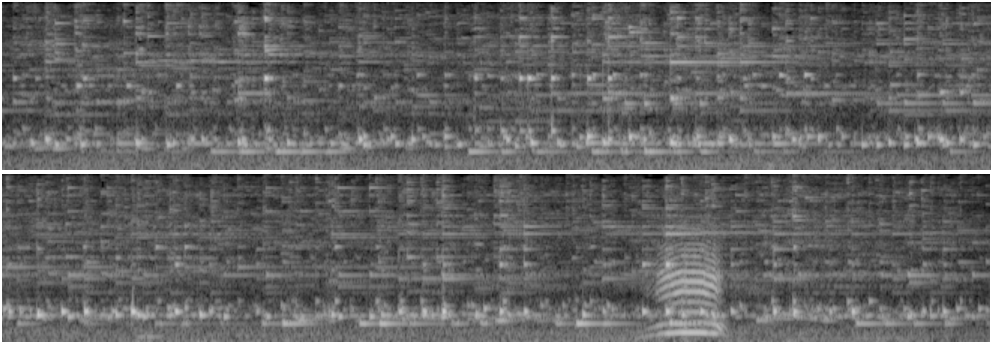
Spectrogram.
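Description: A herd of cows on the Hof Rheinau farm moves about, many cowbells clanking continuously in an uneven metallic jangle, with one cow lowing briefly near the end. No one speaks.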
